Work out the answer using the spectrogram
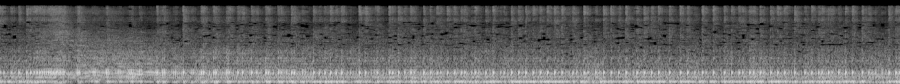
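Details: Kawasaki Ninja RR New two-stroke fitted with KDX racing exhaust: crisp raspy note holding high revs through the free-flowing pipe, steady and even; engine healthy.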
